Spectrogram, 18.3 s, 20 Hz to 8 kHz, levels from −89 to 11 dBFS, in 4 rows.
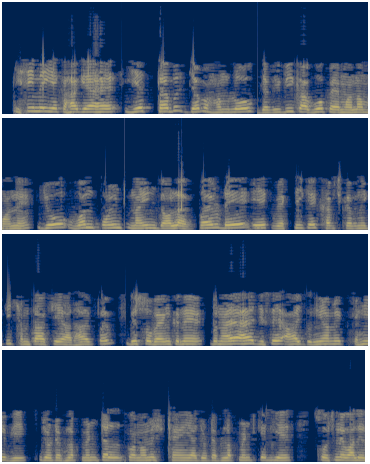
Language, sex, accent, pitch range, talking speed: Hindi, male, native, 175-215 Hz, 175 wpm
